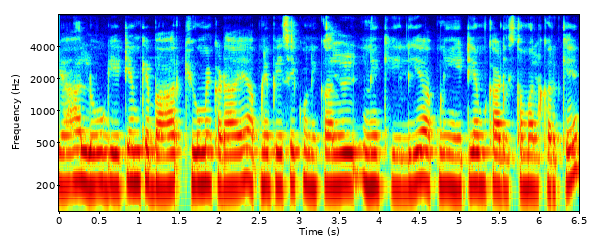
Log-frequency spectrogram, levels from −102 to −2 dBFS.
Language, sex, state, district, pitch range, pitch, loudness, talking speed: Hindi, female, Uttar Pradesh, Ghazipur, 195-205 Hz, 200 Hz, -14 LUFS, 195 wpm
